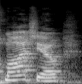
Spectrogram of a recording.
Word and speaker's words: Macchio: where you get to control your is that Ralph Macchio? Is that how you pronounce that? Yeah, all right, Ralph Macchio.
